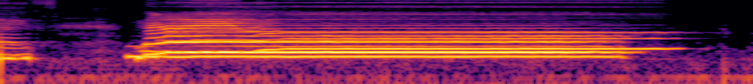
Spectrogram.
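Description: Unaccompanied hymn singing. A phrase ends just after the start, and after a short breath one long final note is held for about four seconds before fading away.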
